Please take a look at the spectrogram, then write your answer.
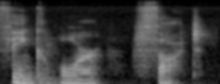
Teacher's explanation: the first sound is made with my tongue going between my teeth and blowing · Th has a voiceless sound, where your tongue goes between your teeth and you blow only air, and a voiced sound where your tongue goes between your teeth, but your vocal cords are used so it vibrates.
